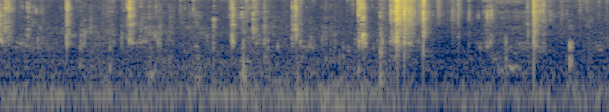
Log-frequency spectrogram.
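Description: Chewing and biting into crispy fried pork skin, with irregular crunches and small mouth clicks and the loudest crunch about three seconds in.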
